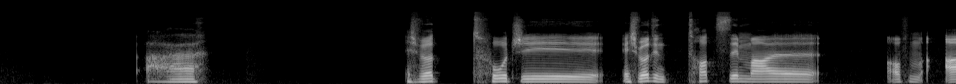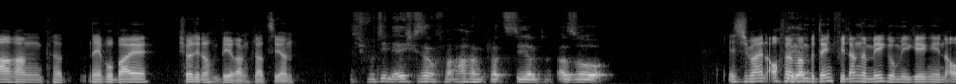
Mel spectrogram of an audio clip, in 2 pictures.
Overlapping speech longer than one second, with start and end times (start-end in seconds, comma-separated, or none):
none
